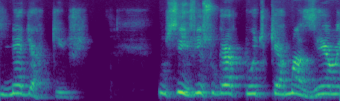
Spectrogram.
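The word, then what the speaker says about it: medRxiv: No final de agosto, o estudo foi publicado em MedArchive, pronuncia-se MedArchive, um serviço gratuito que armazena estudos médicos que ainda não passaram por revisão por pares.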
